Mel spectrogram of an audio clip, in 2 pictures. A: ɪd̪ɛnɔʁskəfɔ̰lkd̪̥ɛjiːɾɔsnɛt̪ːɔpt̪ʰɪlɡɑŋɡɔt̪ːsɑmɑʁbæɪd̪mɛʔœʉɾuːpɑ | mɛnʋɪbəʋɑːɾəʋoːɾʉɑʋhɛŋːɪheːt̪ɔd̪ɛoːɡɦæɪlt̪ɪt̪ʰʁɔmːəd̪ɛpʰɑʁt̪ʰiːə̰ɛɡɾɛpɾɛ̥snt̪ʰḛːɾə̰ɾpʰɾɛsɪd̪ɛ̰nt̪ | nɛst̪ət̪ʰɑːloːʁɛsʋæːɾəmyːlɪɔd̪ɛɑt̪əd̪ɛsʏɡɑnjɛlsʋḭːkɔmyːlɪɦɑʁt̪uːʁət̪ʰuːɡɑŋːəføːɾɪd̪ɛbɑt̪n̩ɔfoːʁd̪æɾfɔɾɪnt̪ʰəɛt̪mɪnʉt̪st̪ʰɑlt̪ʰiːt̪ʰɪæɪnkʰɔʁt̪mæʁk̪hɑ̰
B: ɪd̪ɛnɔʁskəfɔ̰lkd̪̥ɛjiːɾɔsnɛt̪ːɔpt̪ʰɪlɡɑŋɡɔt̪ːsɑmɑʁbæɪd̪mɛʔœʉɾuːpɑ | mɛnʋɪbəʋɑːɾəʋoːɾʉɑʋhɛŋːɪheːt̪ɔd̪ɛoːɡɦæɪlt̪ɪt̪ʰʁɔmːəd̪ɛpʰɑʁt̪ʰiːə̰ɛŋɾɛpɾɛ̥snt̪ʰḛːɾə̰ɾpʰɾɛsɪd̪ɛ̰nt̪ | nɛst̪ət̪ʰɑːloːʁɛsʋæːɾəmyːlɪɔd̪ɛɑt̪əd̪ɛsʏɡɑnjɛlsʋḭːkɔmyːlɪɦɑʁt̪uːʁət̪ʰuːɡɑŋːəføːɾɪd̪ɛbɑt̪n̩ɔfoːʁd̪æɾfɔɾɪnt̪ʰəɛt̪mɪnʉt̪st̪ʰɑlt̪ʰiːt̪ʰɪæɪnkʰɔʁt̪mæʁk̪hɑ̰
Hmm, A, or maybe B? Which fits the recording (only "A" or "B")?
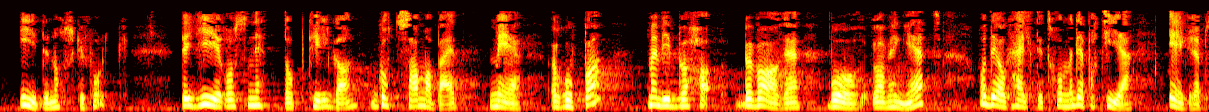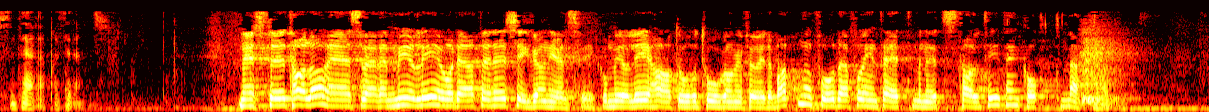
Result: A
